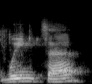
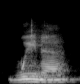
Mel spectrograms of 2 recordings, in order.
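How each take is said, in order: First: The T after the N is clearly pronounced. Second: The T after the N is dropped.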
